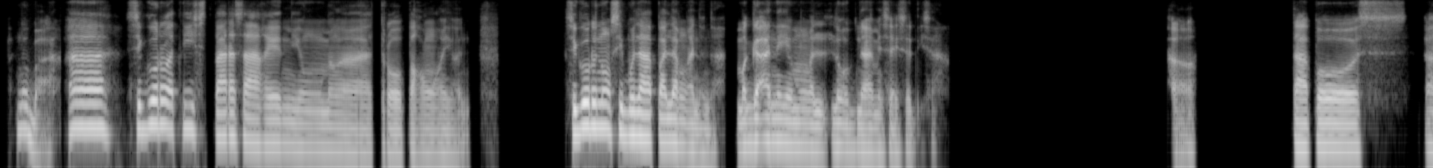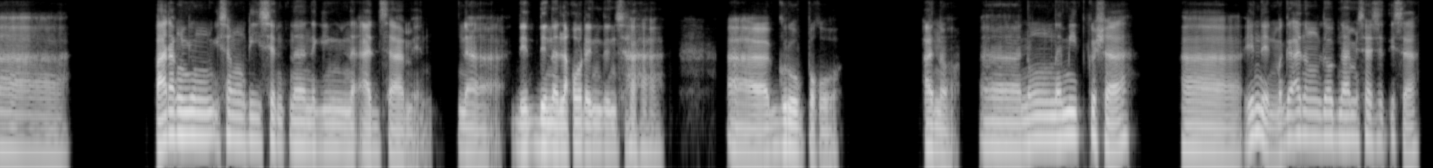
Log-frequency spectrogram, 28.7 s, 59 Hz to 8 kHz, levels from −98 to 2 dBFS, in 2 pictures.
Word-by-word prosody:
Ano 180 0 -4
ba? - - -10
Ah, 195 -2 +4 0.2
siguro 210 +3 +2
at 185 -1 -1
least 180 -1 -6
para 145 0 +2
sa'kin 120 -3 -1
'yung 105 -1 -6
mga 95 -3 -5
tropa 90 0 -4
ko 90 0 -7
ngayon. 85 -1 -10 1.0
Siguro 200 +5 +6
nung 195 -2 +2
simula 155 -5 +4
palang 125 -2 +1
ano 95 -3 -5
na, 95 - -14 0.2
magaan 125 +2 +1
na - - 0
'yung 115 -1 0
mga 110 -1 -2 0.2
loob 105 -2 -4
namin 95 -2 -2
sa 95 - -6
isa't 90 - -11
isa. - - -20 2.3
Oo. - - -7 1.0
Tapos, 110 -1 +2 0.6
ah, 95 -4 -5 0.9
parang 155 0 +7
'yung 150 -1 +5
isang 135 -1 -1
recent 125 -3 -2
na 115 -1 +2
naging 110 -1 -1
na-add 100 -2 0
sa'min 90 -3 -2 0.3
na 95 -3 -3
di 110 -1 +2
dinala 110 -1 +5
ko 115 0 +3
rin 110 0 +3
dun 105 0 -1
sa, 100 -1 -5 0.6
ah, 95 -3 +2
grupo 110 -2 +3
ko, 85 -1 -4 1.0
ano, 100 -5 0 0.2
ah, 115 -1 0
nung 135 +3 +2
na-meet 150 +2 +4
ko 155 - +2
siya, 125 +1 +1 0.5
ah, 100 -3 -1
'yun 145 +8 +2
din, 115 -11 +1
magaan 145 +9 0
ang 145 - -2
loob 145 -1 0
namin 140 0 +1
sa 140 - -1
isa't 130 0 -10
isa, 110 -7 -5
110 Hz, 135 wpm, -21 LUFS, 100-135 Hz, 2.3 s, parang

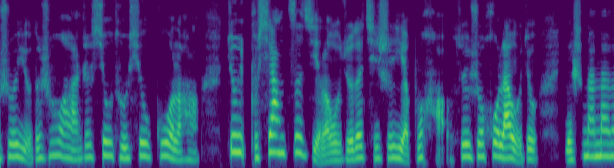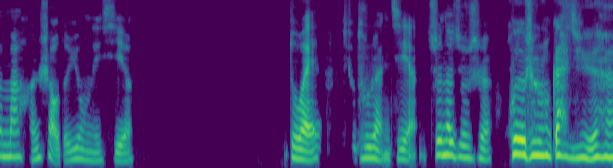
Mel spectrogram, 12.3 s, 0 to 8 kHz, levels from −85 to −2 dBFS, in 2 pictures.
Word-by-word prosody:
说 220 -1 -1
有 185 -5 -3
的 185 - -5
时 225 +4 -9
候 240 -1 -4
啊， 170 -3 -3
这 205 +3 -6
修 235 +3 -2
图 195 -3 -3
修 225 +4 -2
过 220 -2 0
了 155 - -2
哈， 165 - -10 0.3
就 300 -1 +2
不 195 - -4
像 295 +8 +3
自 285 +1 -1
己 235 - -4
了， 135 - 0
我 155 0 -2
觉 165 +1 -1
得 195 - +3
其 190 -1 -8
实 195 +1 -3
也 175 -4 +2
不 200 - -5
好。 - - -10
所 220 - -1
以 - - -1
说 220 +1 -1
后 230 +1 0
来 195 -1 +7
我 180 - +1
就 175 -2 -2 0.3
也 160 - 0
是 195 +8 -6
慢 220 -1 0
慢 225 0 +1
慢 225 - -2
慢 215 0 -1
很 175 -2 -7
少 - - -3
地 145 - -9
用 175 -2 -5
那 145 -1 -9
些。 145 -2 -6 1.6
对， 180 -5 +5 0.3
修 - - -20
图 195 +1 -2
软 190 -3 0
件， 175 -1 -4
真 250 0 +1
的 245 -1 +6
就 210 -3 -2
是 185 -3 -5
会 265 - +6
有 255 - +12
这 240 - +5
种 240 0 +7
感 235 -2 +3
觉。 195 +1 +2
200 Hz, 300 characters per minute, -24 LUFS, 180-230 Hz, 1.6 s, 有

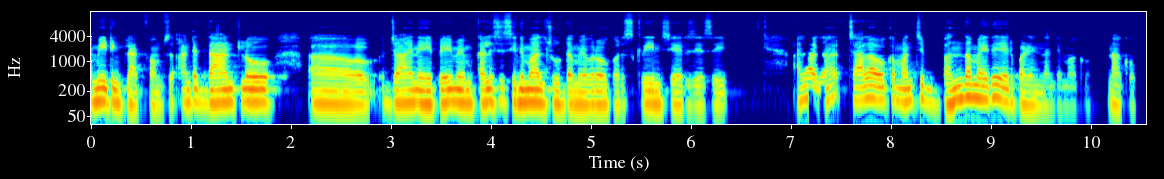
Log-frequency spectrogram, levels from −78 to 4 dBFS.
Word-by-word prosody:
Meeting 110 -3 +2
platforms. 95 0 -4
అంటే 110 +1 0 0.2
దాంట్లో 110 +1 +4 0.6
ఆహ్, 100 -1 +1 0.3
జాయినయిపోయి 105 0 +2
మేము 105 -1 0
కలిసి 115 +2 0
సినిమాలు 110 -2 +4
చూడడం 100 -1 -1
ఎవరో 100 0 +1
ఒకరు 95 +1 -9
స్క్రీన్ 100 -2 -3
షేర్ 95 -2 -4
జేసి. 90 +1 -8 0.8
అలాగా 130 -2 0 0.2
చాలా 130 +3 +4
ఒక - - -3
మంచి 115 0 -2 0.3
బంధమైతే 135 +3 +3
ఏర్పడిందండి 95 -5 -6
మాకు 85 +3 -20 0.3
నాకు. 90 - -8
105 Hz, 130 wpm, -22 LUFS, 95-115 Hz, 0.8 s, దాంట్లో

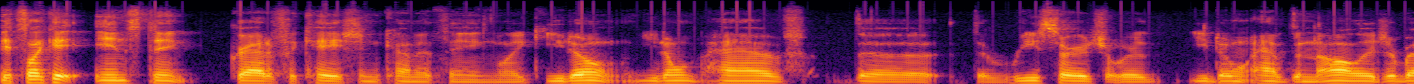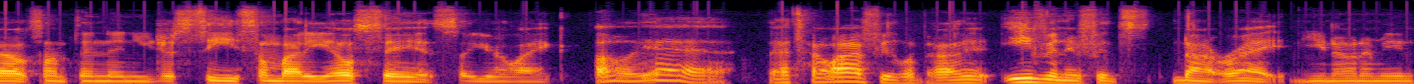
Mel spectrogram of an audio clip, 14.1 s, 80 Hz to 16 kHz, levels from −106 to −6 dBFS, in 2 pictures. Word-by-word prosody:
it's, 115 +4 +2
like, 140 - +8
a - - +6
instant 120 -1 +1 0.2
gratification, 95 - +2
kinda, 95 -2 -4
thing. 90 -2 -9
Like, 90 0 -9
you 105 - -1
don't 115 0 +3
you 110 - -5
don't 115 -2 -1
have 110 -3 +1 0.2
the 95 -2 -2 0.2
the - - -7
research, 105 +2 +2
or 95 -1 -1 0.2
you 105 - -6
don't 105 0 -1
have 105 -4 0
the 95 - -2
knowledge 105 +1 +4
about 105 0 +4
something, 105 -1 -3
and 100 0 -4
you 100 - -7
just 105 +1 -4
see 115 -3 0
somebody 105 -2 +2
else 110 0 +4
say 100 -1 +2
it, 90 - -5
so - - -4
you're 100 -1 -6
like, 95 -1 -8
"Oh 105 - +1
yeah, 230 - -3 0.2
that's - - -4
how - - -2
I 190 -1 +5
feel 140 -6 -4
about 120 +2 -2
it," 140 - -4
even 155 -5 +5
if 115 -2 -3
it's 115 -4 -4
not - - 0
right, - - -1
you 105 - -7
know 105 - -4
what 105 - -5
I - - -6
mean? 105 0 -5
105 Hz, 225 wpm, -23 LUFS, 100-115 Hz, 0.2 s, like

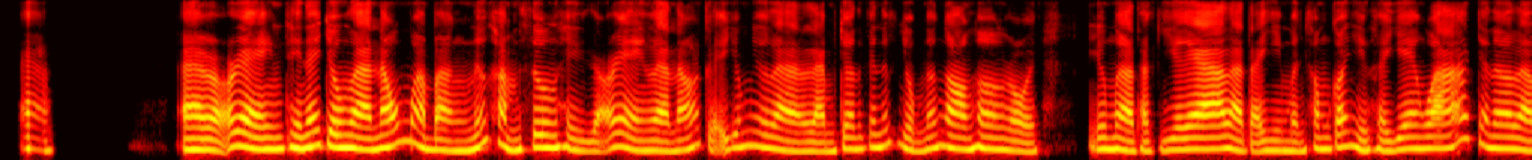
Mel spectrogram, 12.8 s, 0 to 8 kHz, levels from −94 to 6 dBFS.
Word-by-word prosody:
À. 205 -4 -6 1.0
À, 205 -2 +4
rõ 245 - 0
ràng. 220 -5 +4
Thì 230 -1 +3
nói 255 +5 +4
chung 245 -3 +4
là 215 -3 +5
nấu 240 +7 +2
mà 340 -8 -1
bằng 190 -2 0
nước 355 - -1
hầm 210 -10 +1
xương 240 +2 +2
thì 190 -6 -3
rõ 180 - -3
ràng 220 -7 -1
là 185 -2 +1
nó, 195 +9 -2
kiểu, - - -8
giống 250 +3 -3
như 255 -4 -3
là, 185 -5 0
làm 175 0 -2
cho 215 +2 -3
cái 245 - -3
nước 295 +7 -4
dùng 200 - -5
nó 220 - -2
ngon 225 -5 +1
hơn 220 -4 0
rồi. 175 -3 -3 0.4
Nhưng 215 0 -1
mà 195 -4 +3
thật 175 0 -5
da 205 0 -4
ra 215 0 +4
á 220 - +4
là 200 -5 +2
tại 170 0 -4
vì 190 0 -4
mình 180 -1 -4
không 215 -1 -2
có 245 +2 -1
nhiều 240 -8 -2
thời 185 -4 -3
gian 220 +2 -2
quá, 240 - 0
cho 275 -6 -4
nên 220 -1 +1
là 195 -3 +1
215 Hz, 240 wpm, -23 LUFS, 190-240 Hz, 1.0 s, là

